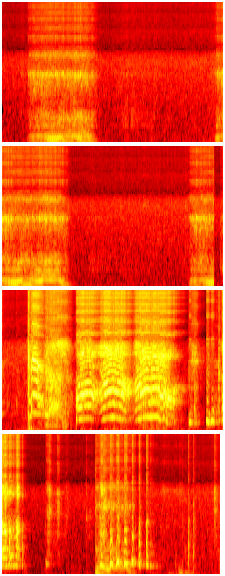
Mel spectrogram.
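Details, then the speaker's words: A father snoring loudly beside his young child, with rumbling snores about every four seconds; the child wakes and makes high-pitched vocal sounds. "çocuk annesi ve babasının yanında uyuyor babası parlamaya başlıyor çocuk uyanıyor ve babasına gereken uyarıyı yapıyor"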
